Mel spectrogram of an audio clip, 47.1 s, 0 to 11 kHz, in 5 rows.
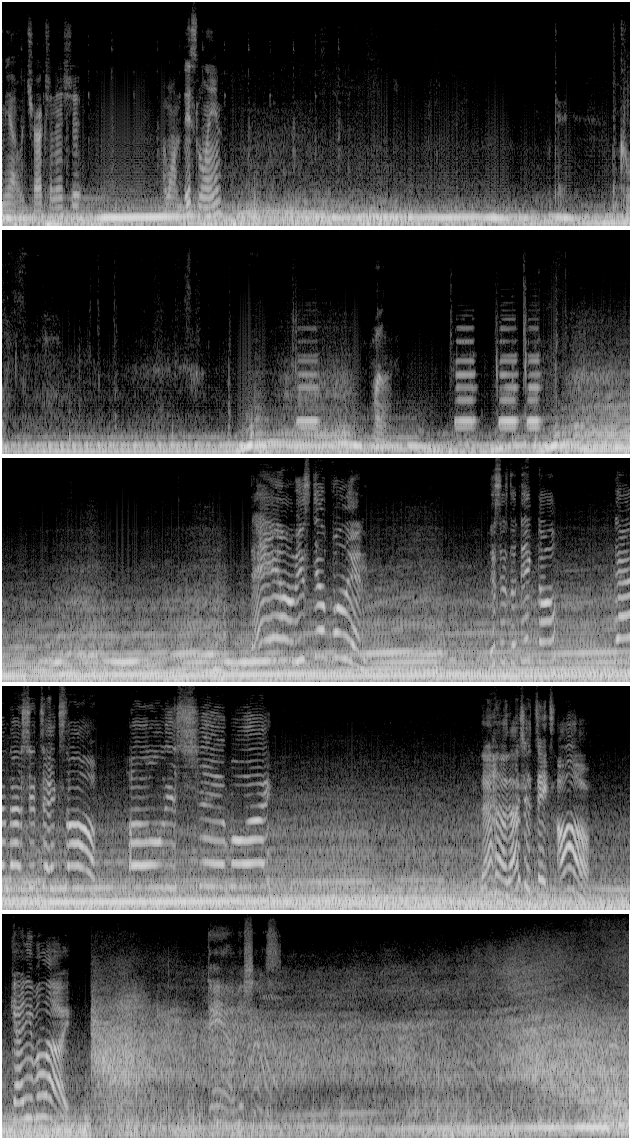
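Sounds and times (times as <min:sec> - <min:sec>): car engine accelerating: 0:00.0 - 0:47.0
car horn toots: 0:13.8 - 0:14.3, 0:16.2 - 0:17.7.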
